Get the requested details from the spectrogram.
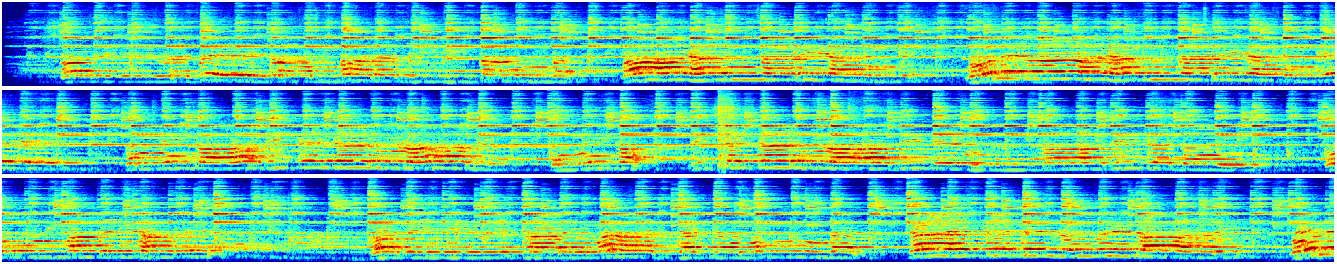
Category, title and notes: Soundscapes > Urban
Sound recorded in India where I explores the loudness produced by human activity, machines and environments in relation with society, religion and traditional culture.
